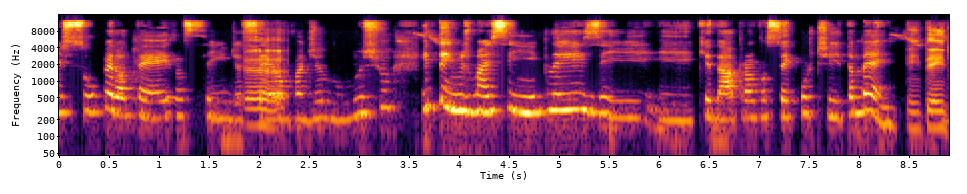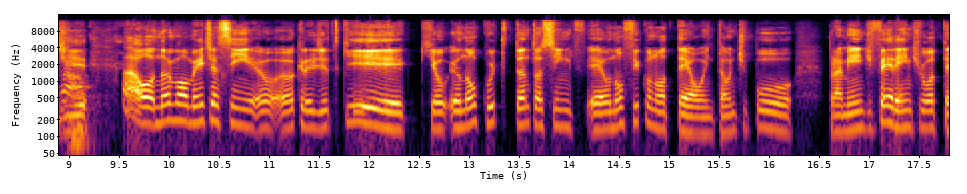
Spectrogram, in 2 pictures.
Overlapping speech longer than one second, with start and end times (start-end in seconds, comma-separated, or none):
none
